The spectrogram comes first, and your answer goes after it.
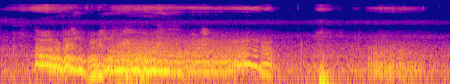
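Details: Jack Russell Terrier described as having OCD, growling in one long continuous rumble of about three and a half seconds that wavers slightly in pitch, then a brief snort and quiet breathing indoors.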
